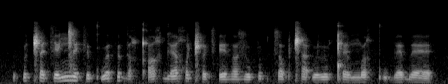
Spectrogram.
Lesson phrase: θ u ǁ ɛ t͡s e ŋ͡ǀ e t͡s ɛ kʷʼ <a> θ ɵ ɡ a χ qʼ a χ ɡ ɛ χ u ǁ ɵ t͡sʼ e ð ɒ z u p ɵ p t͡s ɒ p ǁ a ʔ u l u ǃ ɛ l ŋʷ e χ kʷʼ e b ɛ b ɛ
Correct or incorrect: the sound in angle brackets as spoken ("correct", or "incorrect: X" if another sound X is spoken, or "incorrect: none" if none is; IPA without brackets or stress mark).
correct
